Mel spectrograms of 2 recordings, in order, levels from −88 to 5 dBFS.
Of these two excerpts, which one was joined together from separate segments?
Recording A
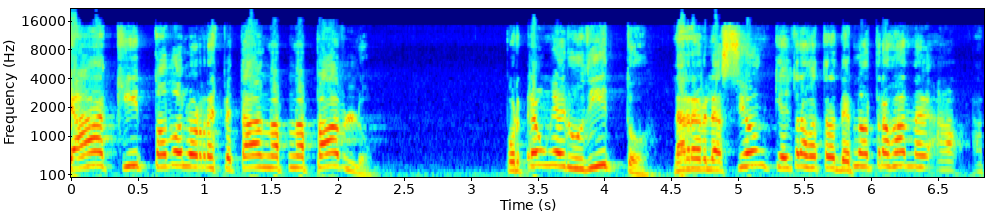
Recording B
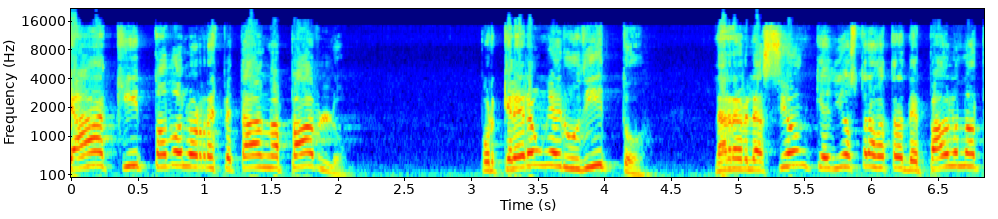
A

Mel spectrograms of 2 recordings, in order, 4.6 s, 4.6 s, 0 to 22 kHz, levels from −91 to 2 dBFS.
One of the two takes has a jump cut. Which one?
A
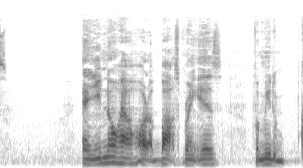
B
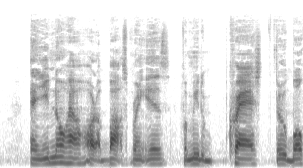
B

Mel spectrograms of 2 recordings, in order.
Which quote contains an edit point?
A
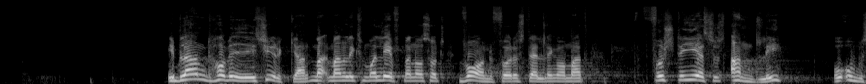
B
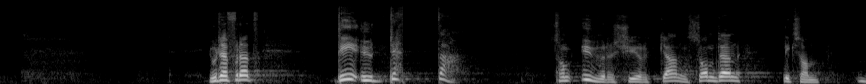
A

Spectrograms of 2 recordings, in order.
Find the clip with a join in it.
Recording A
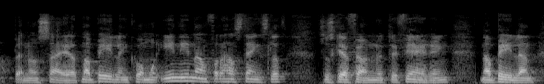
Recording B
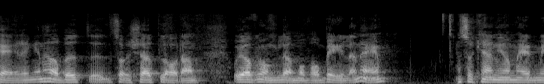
B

